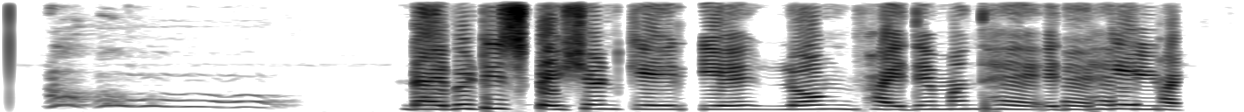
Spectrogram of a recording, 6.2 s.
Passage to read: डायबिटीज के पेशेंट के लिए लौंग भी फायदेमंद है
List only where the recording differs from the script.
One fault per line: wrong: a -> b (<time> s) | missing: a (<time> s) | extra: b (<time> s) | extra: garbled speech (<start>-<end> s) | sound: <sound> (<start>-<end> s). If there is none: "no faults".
sound: bark (0.2-1.5 s)
missing: के (2.6 s)
sound: dropout (3.4-3.5 s)
missing: भी (4.3 s)
extra: garbled speech (5.2-5.9 s)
